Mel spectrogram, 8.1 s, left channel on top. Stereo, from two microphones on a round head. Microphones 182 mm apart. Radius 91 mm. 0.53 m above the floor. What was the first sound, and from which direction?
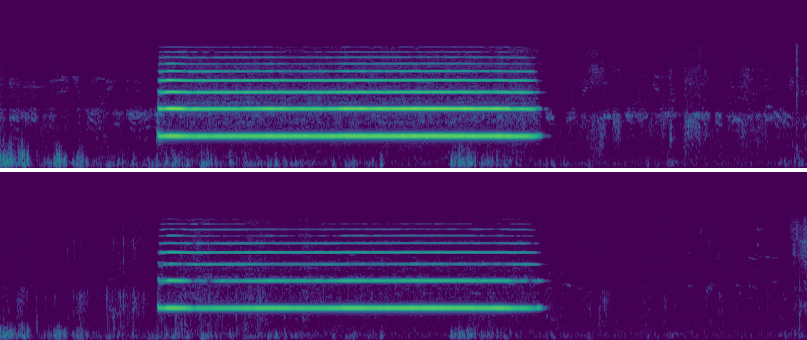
A trumpet, 60° left (ahead or behind).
